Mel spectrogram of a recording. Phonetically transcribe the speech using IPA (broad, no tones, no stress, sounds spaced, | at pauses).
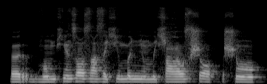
œ r bʱ ɔ̃ m ç ɛ̃ z ø zˤ a z ɛ ç ɪ m œ ɲ ɔ̃ m e ç ʕ ɔ z ʃ ɔ | ʃ ɔ̃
